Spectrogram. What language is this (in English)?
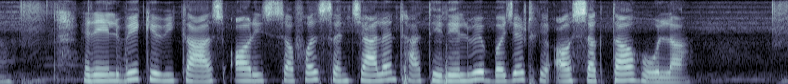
Bhojpuri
